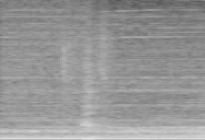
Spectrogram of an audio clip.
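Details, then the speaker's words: Steady low motor hum with a brief airflow shift from a Seoil Pacific Comfort Cough mechanical insufflator-exsufflator in manual mode, demonstrated cycling inhale, exhale, pause via button press, pressures only set. "Ручной режим работает точно так же, просто нажмите эту кнопку. Мы делаем вдох, выдох, паузу."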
